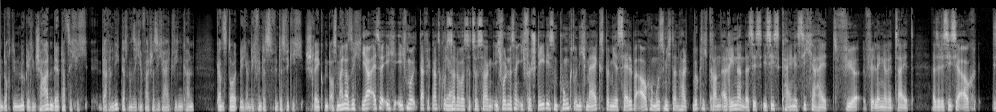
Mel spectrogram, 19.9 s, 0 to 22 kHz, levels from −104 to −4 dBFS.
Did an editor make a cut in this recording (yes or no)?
no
